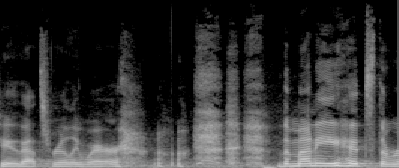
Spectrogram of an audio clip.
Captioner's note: chuckling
